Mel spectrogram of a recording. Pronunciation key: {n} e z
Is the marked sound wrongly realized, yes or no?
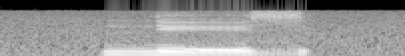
no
